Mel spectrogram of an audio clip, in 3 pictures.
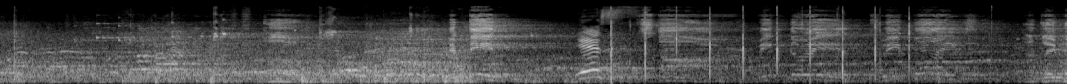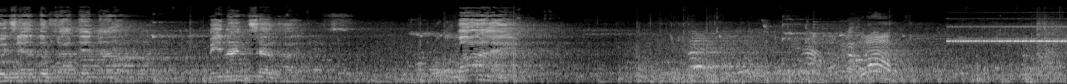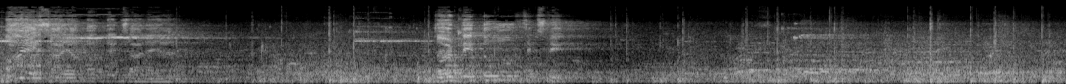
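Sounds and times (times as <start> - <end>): sneakers squeaking: 0.0 - 5.8, 7.8 - 32.0
referee's whistle blasts: 20.0 - 24.1, 24.8 - 26.1
basketball bouncing: 23.1 - 25.8, 27.4 - 32.0.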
